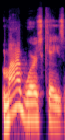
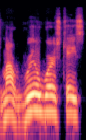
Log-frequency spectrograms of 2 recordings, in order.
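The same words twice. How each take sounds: First: Said in the usual way. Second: Slow, weight landing on "real"; stress on real. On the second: Shown as a demonstration. Correcting his forecast to viewers, slow with stress on "real". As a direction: lean hard into "real" and slow the whole phrase right down.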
